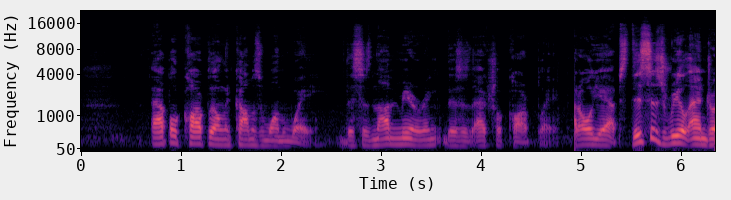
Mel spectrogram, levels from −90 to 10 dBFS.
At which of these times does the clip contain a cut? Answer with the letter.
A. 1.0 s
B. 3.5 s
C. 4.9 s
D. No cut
C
